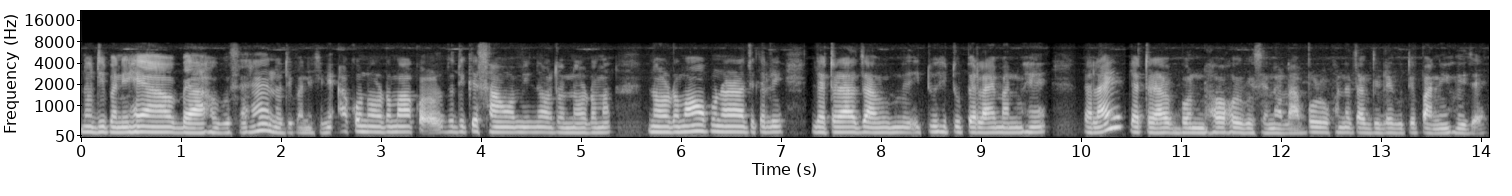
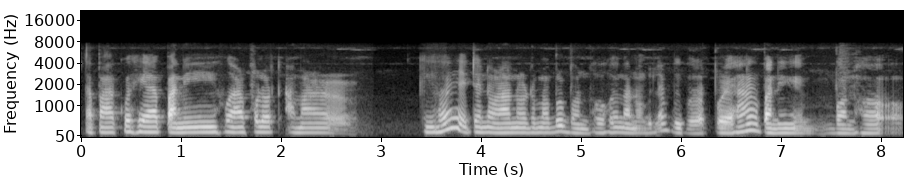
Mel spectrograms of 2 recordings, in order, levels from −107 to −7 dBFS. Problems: background sounds at intervals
